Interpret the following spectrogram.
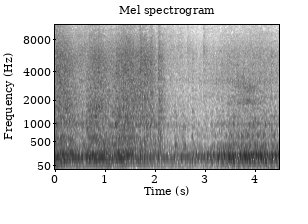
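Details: Early-90s Nissan SR20DE engine on a test stand, first start: fast light top-end ticking over steady idle, tappy lifters; owner suspects old oil and plans to remove and clean the lifters.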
